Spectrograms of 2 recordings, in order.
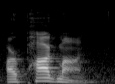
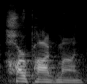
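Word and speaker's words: arpagmon (ἁρπαγμόν): And then down here, "a thing to be grasped" is arpagmon, or if you prefer the Erasmian pronunciation, harpagmon.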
